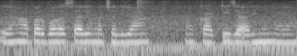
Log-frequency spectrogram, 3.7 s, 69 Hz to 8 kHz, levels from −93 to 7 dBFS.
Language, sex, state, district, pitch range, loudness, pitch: Hindi, female, Uttar Pradesh, Lucknow, 225-230 Hz, -16 LUFS, 230 Hz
